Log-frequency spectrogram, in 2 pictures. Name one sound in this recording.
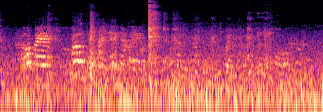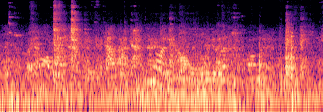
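A fork clinks on a plate.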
